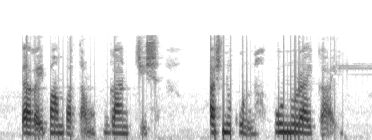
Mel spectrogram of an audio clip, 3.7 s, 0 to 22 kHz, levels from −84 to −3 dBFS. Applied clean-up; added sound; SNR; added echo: none; none; none; none.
